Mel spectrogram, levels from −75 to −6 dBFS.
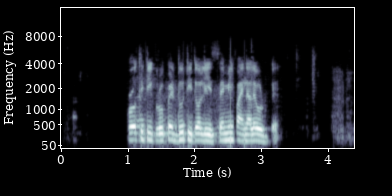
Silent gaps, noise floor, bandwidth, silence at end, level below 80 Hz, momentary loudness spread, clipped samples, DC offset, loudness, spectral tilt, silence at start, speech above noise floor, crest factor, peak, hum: none; -81 dBFS; 7 kHz; 0.15 s; -46 dBFS; 6 LU; under 0.1%; under 0.1%; -14 LUFS; -8 dB/octave; 1 s; 68 dB; 14 dB; -2 dBFS; none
